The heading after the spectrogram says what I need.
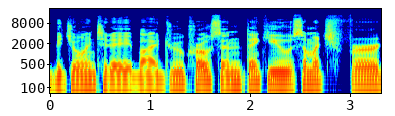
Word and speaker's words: Crowson: and I'm pleased to be joined today by Drew Croen.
